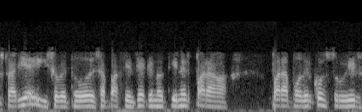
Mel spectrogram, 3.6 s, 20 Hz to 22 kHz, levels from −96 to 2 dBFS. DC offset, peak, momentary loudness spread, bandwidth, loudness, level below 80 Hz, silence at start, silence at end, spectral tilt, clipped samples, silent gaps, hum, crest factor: under 0.1%; -12 dBFS; 5 LU; 5.6 kHz; -28 LUFS; -54 dBFS; 0 s; 0 s; -8 dB/octave; under 0.1%; none; none; 16 dB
